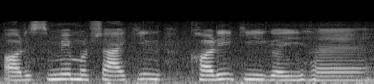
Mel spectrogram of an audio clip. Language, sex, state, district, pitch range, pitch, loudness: Hindi, female, Bihar, West Champaran, 195-230 Hz, 215 Hz, -15 LUFS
